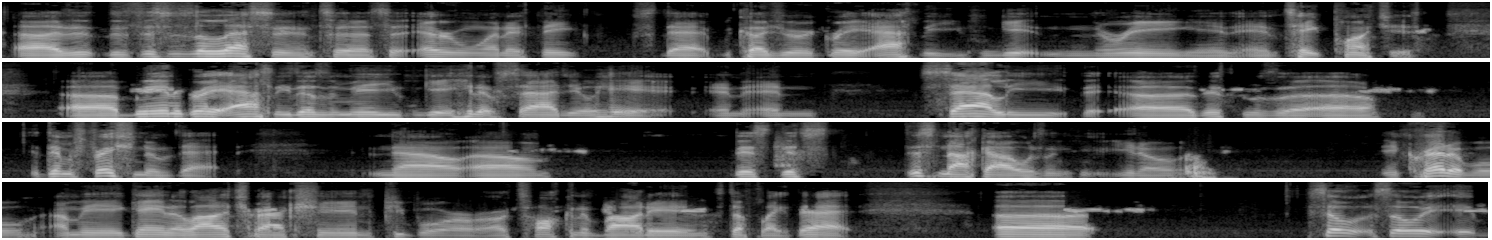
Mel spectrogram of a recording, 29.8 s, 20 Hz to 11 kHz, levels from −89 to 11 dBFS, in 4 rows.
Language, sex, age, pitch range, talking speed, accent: English, male, 20-39, 110-130 Hz, 170 wpm, American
